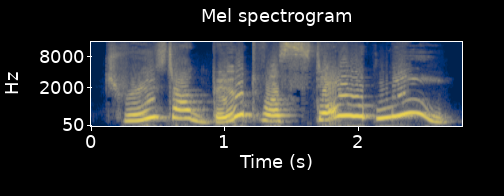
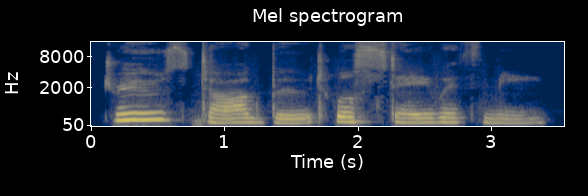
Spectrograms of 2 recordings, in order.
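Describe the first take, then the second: First: Bright, much higher and louder happy read. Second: Said in the usual way. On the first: Shown as a demonstration. Teacher showing class a happy reading voice. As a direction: read it like the best news ever. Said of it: "I want to sound happy". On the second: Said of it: "Did I sound very happy about that? No".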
